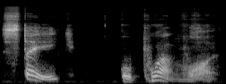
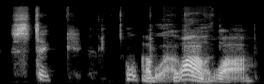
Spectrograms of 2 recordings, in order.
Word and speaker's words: steak au poivre: We are looking at how to pronounce with a typical French pronunciation, steak au poivre. Steak au poivre. But it'd be fine in English or American to say steak au poivre.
